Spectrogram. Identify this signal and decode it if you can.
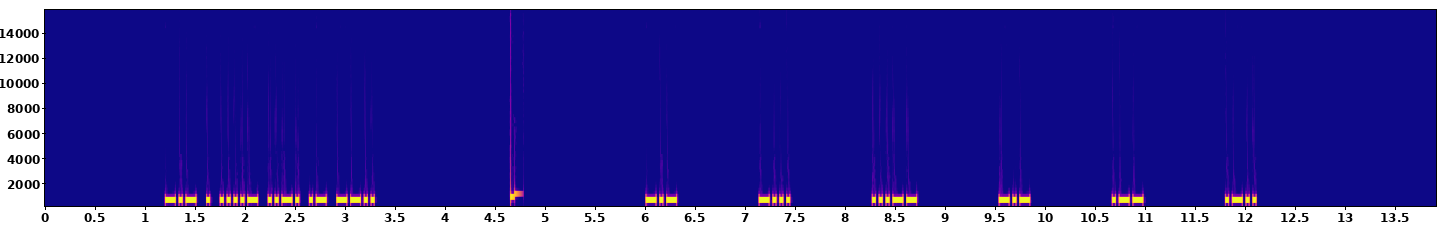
Morse code, heard as a keyed tone, about 34 wpm, spaced as for 15 wpm, 700 Hz. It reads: KE4FAZ KB3KWL
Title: USA Call Signs - 6 Characters - 8x Character Spacing - 35wpm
